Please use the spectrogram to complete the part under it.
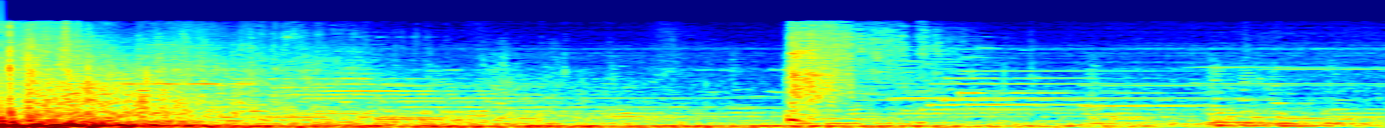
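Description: A Confringo blasting spell in Hogwarts Legacy sets off a sudden booming explosion mid-clip, cutting through a dense layer of orchestral score and ambient game sound, then fading out.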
